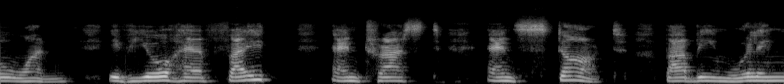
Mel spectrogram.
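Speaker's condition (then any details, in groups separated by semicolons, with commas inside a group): Cerebral palsy; speech sounds atypical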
